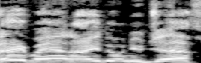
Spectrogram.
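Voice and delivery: high, loud, upbeat greeting; bright hey-man hello from the shop guy; cheery mechanic greeting. Retold or imitated. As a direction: play the overly chipper guy at the counter. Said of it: "The guy goes".

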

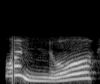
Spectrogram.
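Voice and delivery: mock Scottish brogue, stresses askew; Scottish accent. Podcaster quoting comedian Mike Myers on doing accents, Scottish accent. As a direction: put on a comic Scottish accent. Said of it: "is it hard to do a Scottish accent".

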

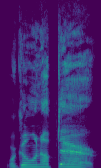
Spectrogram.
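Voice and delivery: slow high yell of a reckless fan; drunk fan shout. Retold or imitated. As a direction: shout it like a dumb young fan. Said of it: "they're just like".

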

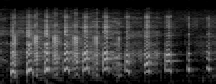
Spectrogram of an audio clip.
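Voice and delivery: squealing high-pitched laugh; laughing at her own failed accent. Real, not acted. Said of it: "I can't do it with an accent".

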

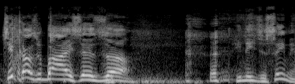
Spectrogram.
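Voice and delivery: usual speaking voice

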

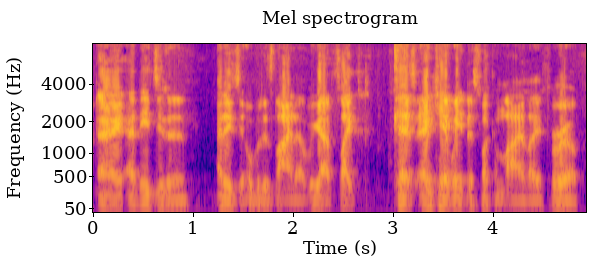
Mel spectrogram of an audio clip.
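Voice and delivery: deep, soft, coaxing plea to the agent; low sweet-talking. Retold or imitated. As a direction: sweet-talk the TSA lady low and soft. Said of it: "I was like".

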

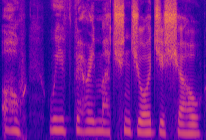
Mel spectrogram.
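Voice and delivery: high, wobbly attempt at older British; bad British accent. Older British audience member to comedian after the show, bad British accent. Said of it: "older British people come up to me like".

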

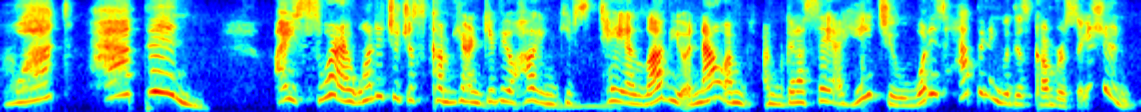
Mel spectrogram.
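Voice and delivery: high, exasperated acted outburst; bewildered argument voice. Partner mid-argument after good intentions, acted bewildered exasperation. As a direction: stretch the opening out high, then plead in disbelief. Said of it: "you're in the middle of an argument".

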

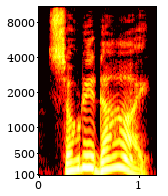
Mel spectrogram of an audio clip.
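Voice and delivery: high, slow woman's reply; unsteady voice. A narrator's reading. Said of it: "in a voice which had lost its steadiness".

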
